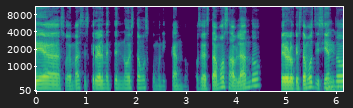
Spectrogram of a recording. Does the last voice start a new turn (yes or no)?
no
